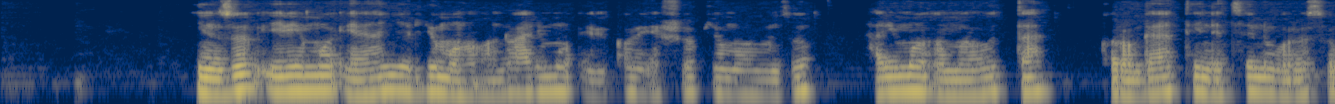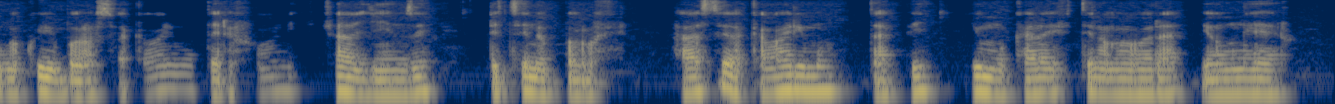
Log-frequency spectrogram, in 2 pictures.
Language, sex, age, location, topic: Kinyarwanda, male, 25-35, Huye, education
